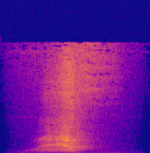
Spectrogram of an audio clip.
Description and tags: foley for my final assignment, a proyectile
bullet, proyectile, foley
